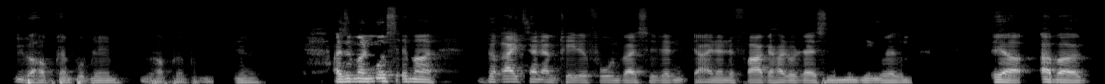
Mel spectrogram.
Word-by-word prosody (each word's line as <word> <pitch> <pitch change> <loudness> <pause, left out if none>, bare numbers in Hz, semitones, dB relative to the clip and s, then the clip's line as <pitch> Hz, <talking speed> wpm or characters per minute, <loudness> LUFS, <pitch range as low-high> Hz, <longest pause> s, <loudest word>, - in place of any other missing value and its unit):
Überhaupt 95 +2 -1
kein 95 -4 -3
Problem. 90 -1 -5
Überhaupt - - -10
kein - - -9
Pro - - -14 0.4
ne? 95 +1 -7 0.7
Also, 130 +2 +6
man 135 -1 +7
muss 150 +1 +4
immer 120 -5 +2 0.4
bereit 130 +1 +1
sein 115 -3 0
am 105 -3 -2
Telefon, 100 -2 -7
weißt 100 0 -1
du, 95 -1 -9
wenn 100 0 -7
da - - -4
einer 100 -2 -2
'ne 95 -1 -5
Frage 100 0 +2
hat 100 -1 -1
oder 90 0 -1
ist 95 - -6
'n 100 +1 -2
Meeting 95 -3 -3
oder 95 0 -2
so. 100 - -5 0.9
Ja, 105 -4 +5 0.2
aber 95 -4 +4
100 Hz, 170 wpm, -25 LUFS, 95-105 Hz, 0.9 s, man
